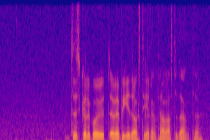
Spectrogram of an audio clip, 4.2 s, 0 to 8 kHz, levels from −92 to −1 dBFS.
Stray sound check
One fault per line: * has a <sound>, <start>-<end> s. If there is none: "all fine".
all fine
